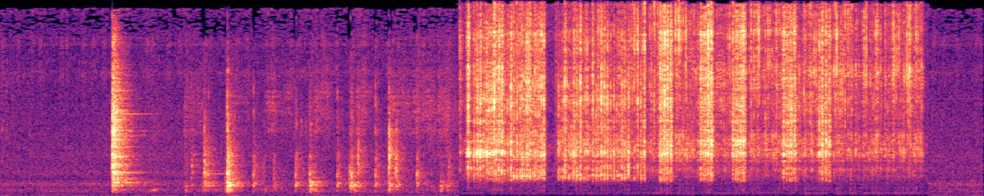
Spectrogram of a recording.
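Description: Workshop handling noises: a run of sharp clicks and knocks, then a harsh, high rubbing noise with repeated strokes that starts abruptly about halfway through and cuts off suddenly about three and a half seconds later.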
